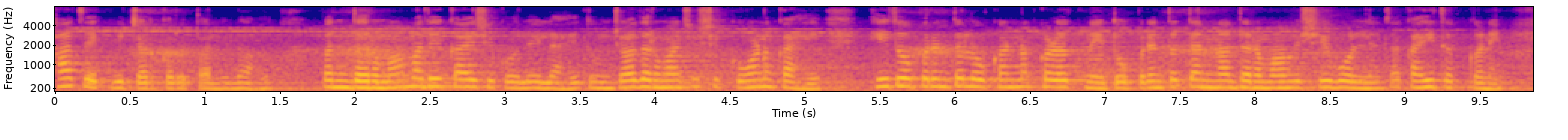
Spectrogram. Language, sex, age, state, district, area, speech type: Marathi, female, 30-45, Maharashtra, Kolhapur, urban, spontaneous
